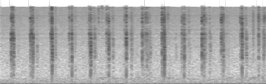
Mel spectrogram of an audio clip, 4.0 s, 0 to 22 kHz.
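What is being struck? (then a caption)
Small wafer candy ball. A small white hollow wafer ball, a kamifusen sweet filled with jelly, is held in the fingers while long nails tap and scratch its surface. About 18 quick, crisp, dry clicks ring bright and die almost instantly, spaced in a steady rhythm over a low, soft rumble.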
